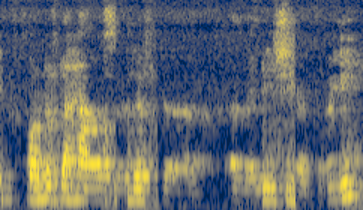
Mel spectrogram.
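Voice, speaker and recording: A woman of medium pitch at a moderate pace, monotone, flat intonation, and audible room echo. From Germany. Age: 80s+. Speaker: interviewee. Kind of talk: interview.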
